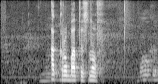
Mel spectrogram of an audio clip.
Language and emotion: Russian, neutral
